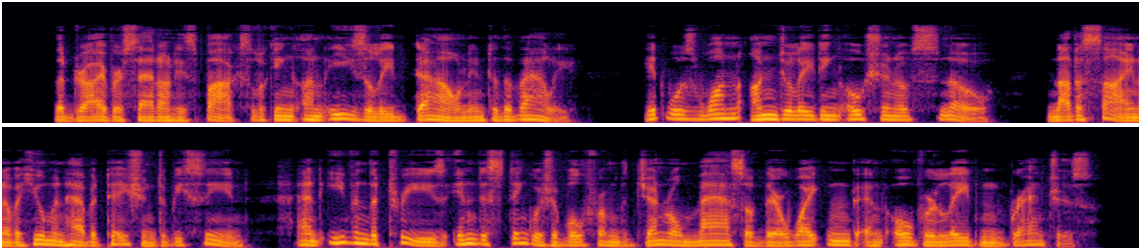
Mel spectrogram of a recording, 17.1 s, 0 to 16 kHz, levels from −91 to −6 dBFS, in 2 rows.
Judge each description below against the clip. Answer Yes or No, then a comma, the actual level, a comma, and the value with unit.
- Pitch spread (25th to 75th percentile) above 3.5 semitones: Yes, average, 4.1 semitones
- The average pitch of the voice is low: Yes, low, 100 Hz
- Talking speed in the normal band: Yes, average, 150 wpm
